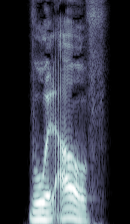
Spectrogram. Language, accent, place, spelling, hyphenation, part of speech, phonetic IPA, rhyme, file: German, Germany, Berlin, wohlauf, wohl‧auf, adverb, [voːlˈʔaʊ̯f], -aʊ̯f, De-wohlauf.ogg
- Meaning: well, healthy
